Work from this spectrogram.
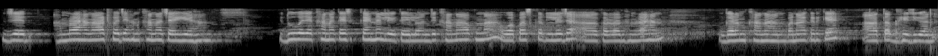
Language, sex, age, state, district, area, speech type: Maithili, female, 30-45, Bihar, Begusarai, rural, spontaneous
